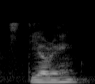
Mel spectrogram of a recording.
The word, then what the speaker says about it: steering: S 뒤에 T가 있기 때문에 쌍디귿 발음이 납니다. 따라서 맨 아랫부분에서 볼 수 있듯이 steering 이 발음을 표현할 수 있는 것이죠.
